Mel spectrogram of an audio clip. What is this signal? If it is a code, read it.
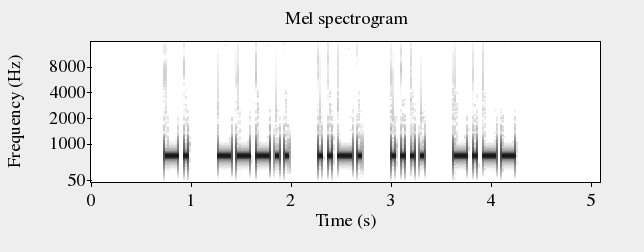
Morse code, heard as a keyed tone, about 25 wpm, spaced as for 18 wpm, 700 Hz. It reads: N8FHY
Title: USA Call Signs - 5 Characters - 2x Character Spacing - 25wpm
